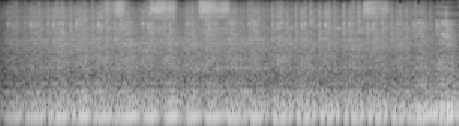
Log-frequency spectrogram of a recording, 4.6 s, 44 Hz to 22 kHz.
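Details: 1967 Triumph Spitfire Mk II after fuel pump fix and carburetor tuning: a smooth, even, low idle at about 800 rpm with a steady beat and no misses, hunting or knocks. The car previously would not start. Normal idle.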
